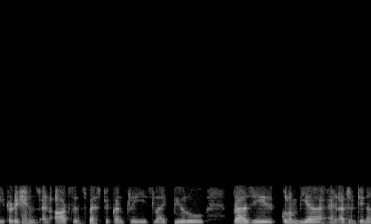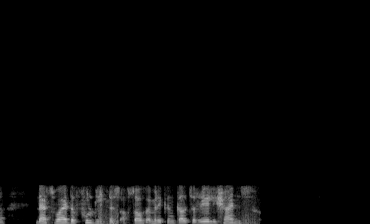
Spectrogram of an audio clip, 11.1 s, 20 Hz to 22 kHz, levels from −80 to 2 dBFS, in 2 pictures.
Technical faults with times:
0.00-11.13 Bluetooth CVSD headset codec
0.34-0.48 bit errors on a Bluetooth voice link
4.82-4.93 bit errors on a Bluetooth voice link
7.04-7.34 bit errors on a Bluetooth voice link
9.11-9.48 bit errors on a Bluetooth voice link

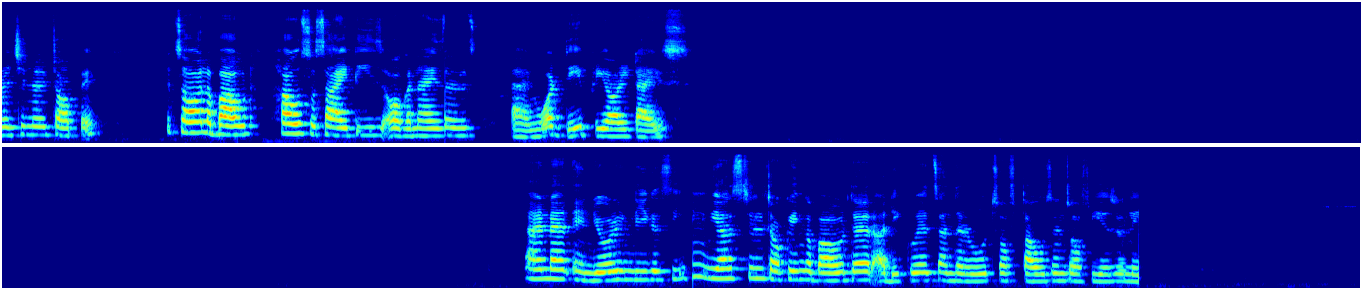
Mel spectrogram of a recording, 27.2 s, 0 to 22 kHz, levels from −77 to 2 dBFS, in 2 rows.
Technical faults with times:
4.44 damaged data in a compressed stream
20.51 damaged data in a compressed stream
24.96 damaged data in a compressed stream

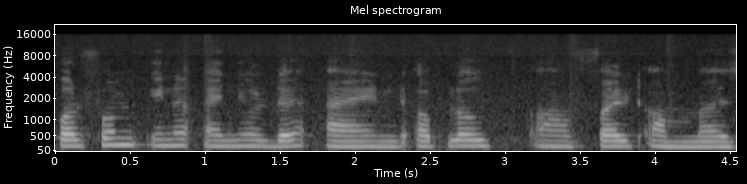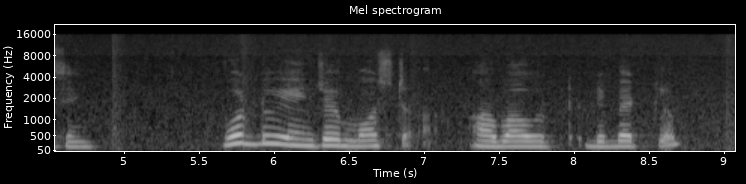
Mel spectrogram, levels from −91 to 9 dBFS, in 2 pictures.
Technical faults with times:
none

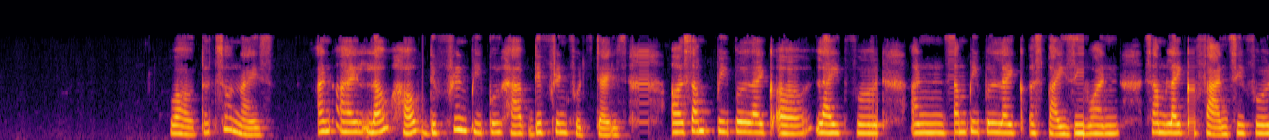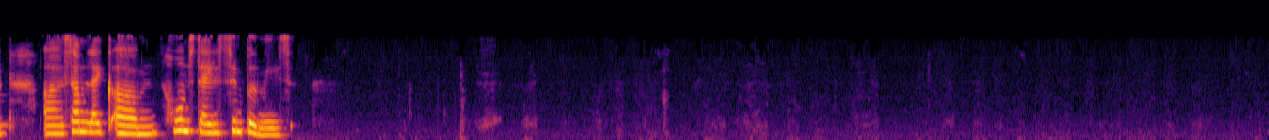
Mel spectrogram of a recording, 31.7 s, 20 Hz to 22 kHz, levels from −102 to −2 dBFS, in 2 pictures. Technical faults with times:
3.53 concealed Bluetooth headset packet loss
5.23-5.29 concealed Bluetooth headset packet loss
8.00-8.11 concealed Bluetooth headset packet loss
10.87-10.97 concealed Bluetooth headset packet loss
11.88-11.94 concealed Bluetooth headset packet loss
13.50-13.55 concealed Bluetooth headset packet loss
14.80-14.94 concealed Bluetooth headset packet loss
16.02-16.05 concealed Bluetooth headset packet loss

